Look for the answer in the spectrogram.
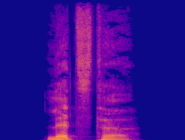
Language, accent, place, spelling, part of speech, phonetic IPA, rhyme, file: German, Germany, Berlin, Letzte, noun, [ˈlɛt͡stə], -ɛt͡stə, De-Letzte.ogg
- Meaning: 1. female equivalent of Letzter: the last woman or girl 2. inflection of Letzter: strong nominative/accusative plural 3. inflection of Letzter: weak nominative singular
